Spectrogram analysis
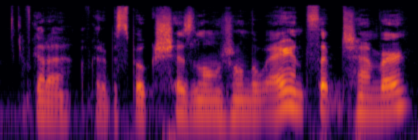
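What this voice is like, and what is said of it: Put-on posh French accent. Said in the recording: “it only sounds posh because you do it in a French accent”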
